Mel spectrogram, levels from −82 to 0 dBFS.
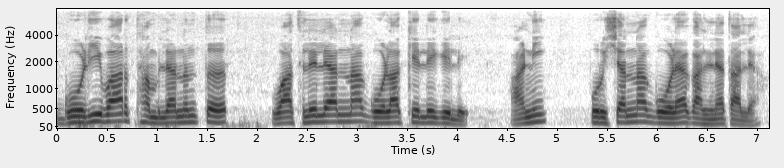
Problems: background sounds at intervals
